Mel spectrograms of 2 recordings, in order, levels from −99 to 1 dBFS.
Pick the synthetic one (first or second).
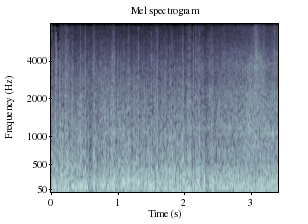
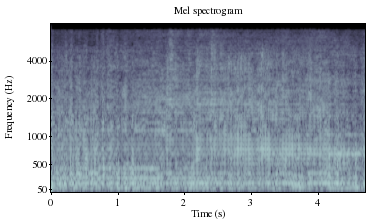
second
